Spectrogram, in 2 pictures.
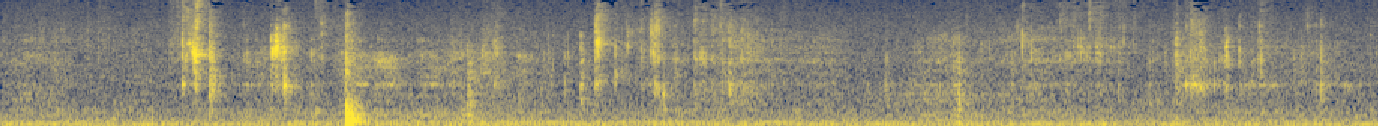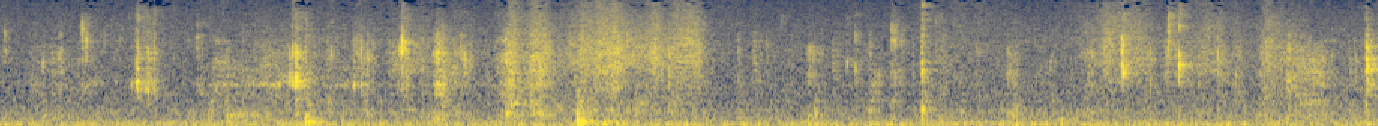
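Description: Close-up chewing and biting of crispy fried chicken: a run of short mouth clicks and snaps, the sharpest bites about one to two seconds in, with more around the middle.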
